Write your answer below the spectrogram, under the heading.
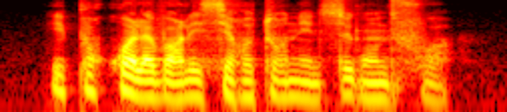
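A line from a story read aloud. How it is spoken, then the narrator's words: Reproachful question. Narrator (French): demanda Mary d'un ton de reproche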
